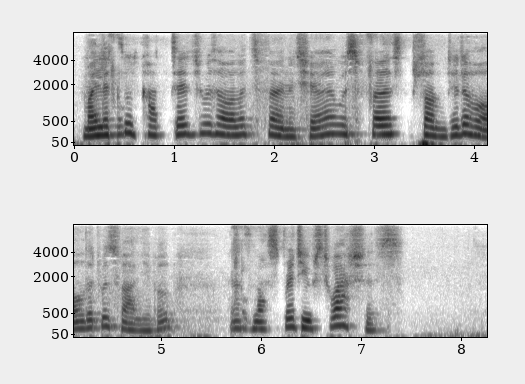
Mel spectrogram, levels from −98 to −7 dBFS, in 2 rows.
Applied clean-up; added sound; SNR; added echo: neural mask model Resemble Enhance denoiser.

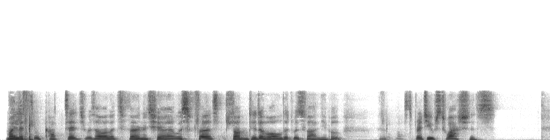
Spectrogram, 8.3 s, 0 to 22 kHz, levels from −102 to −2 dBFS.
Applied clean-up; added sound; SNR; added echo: neural mask model DeepFilterNet 3.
